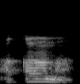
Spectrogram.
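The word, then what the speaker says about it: أقام: in the beginning and pronounce this sound of this waw will change into the sound of alif. We have been seeing that. So the word become aqama.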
